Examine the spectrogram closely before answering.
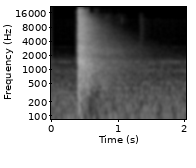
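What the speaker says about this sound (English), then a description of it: "All I heard was a gunshot." A single sharp gunshot sound effect in an animated horror story cracks out loud and close, then fades into a lingering decaying tail over quiet background.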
